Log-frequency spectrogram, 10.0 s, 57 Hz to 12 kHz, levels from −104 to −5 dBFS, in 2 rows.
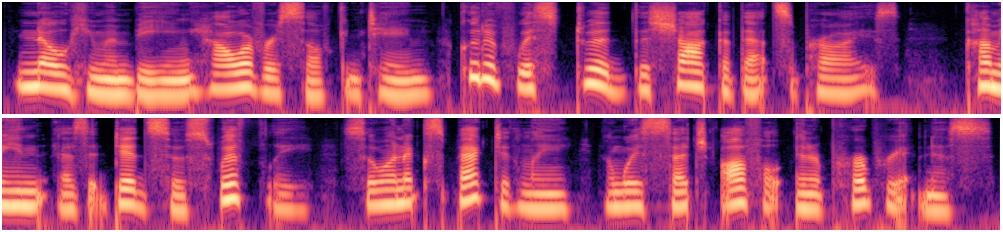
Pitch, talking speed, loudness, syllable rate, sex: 180 Hz, 155 wpm, -20 LUFS, 5.2 syllables/s, female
